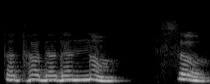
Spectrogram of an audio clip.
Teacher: नंतर दंत्यवर्ण म्हणजे दात लागतात तिथे. दातांशिवाय नीट म्हणता येणार नाही ते अक्षर.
